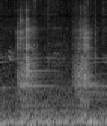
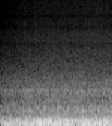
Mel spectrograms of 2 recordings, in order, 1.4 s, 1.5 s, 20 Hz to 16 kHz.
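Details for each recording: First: 2013 Ford Taurus SEL V6, removed rear wheel hub assembly spun by hand: dry, gritty rasp each turn; worn rear wheel bearing causing a tractor-like noise while driving. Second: 2013 Ford Taurus SEL with the larger V6, test drive after a rear wheel hub bearing replacement: steady low road rumble at cruising speed with no tractor-like rattle or growl. Normal road noise; the old bearing was the cause.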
